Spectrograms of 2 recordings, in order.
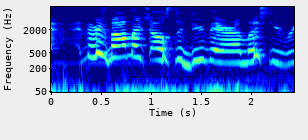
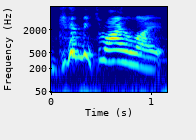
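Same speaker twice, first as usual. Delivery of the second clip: demanding; 2 semitones higher, 8 dB louder, slower than usual. Real, not acted.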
